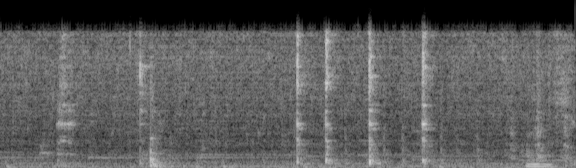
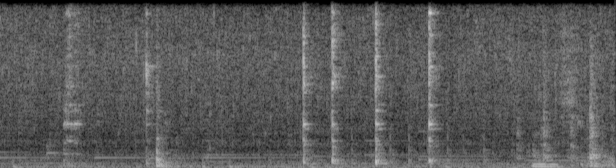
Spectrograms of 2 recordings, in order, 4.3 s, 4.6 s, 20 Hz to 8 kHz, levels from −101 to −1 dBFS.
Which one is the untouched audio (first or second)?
second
